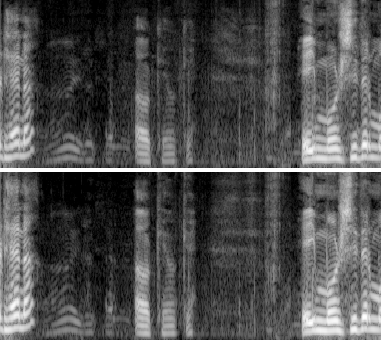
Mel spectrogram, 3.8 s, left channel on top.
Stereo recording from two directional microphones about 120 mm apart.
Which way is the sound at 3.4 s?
85° right.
